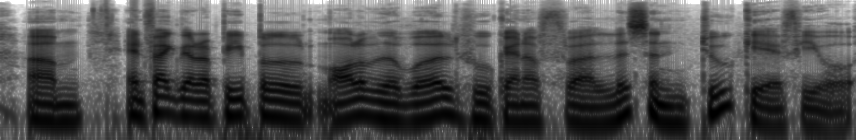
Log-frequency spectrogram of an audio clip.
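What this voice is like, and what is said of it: Indian English accent. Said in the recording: “my Indian accent, you see, where most of the Americans would have a tough time picking me up.”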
